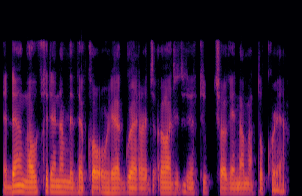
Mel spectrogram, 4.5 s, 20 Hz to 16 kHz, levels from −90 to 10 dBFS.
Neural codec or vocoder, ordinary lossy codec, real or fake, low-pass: codec, 16 kHz, 2 kbps, X-Codec, HuBERT features, trained on general audio; AAC, 96 kbps; fake; 7.2 kHz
